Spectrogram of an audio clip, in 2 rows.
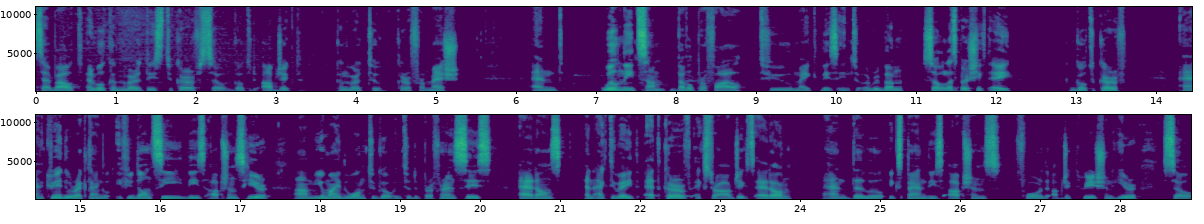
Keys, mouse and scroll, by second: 1.6-4.6 drag, 10.9-11.5 scroll down 1, 11.5 shift+a.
